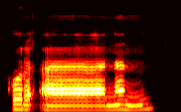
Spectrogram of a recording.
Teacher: قاف کو اپنی زبان کے پچھلے حصے سے ادا کریں اور موٹا پڑھیں. کو لمبا کریں کیونکہ حمزہ کے اوپر کھڑی زبر ہے.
